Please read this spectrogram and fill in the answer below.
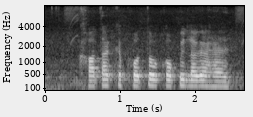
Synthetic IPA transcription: kʰaːt̪akepʰoːt̪õkɔːpilɐɡaɦɛː

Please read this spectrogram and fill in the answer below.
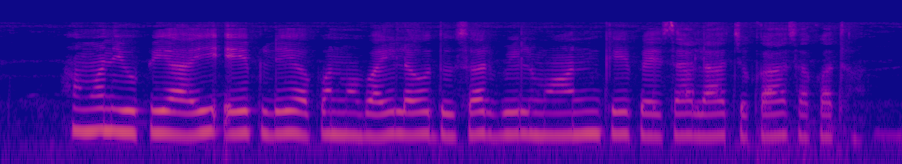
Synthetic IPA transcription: həmənjuːpiaːiʔeːpleəpənmoːbaːɪlɔːd̪uːsəɾbɪlmaːnkepɛːsalat͡ʃʊkasəkət̪ʰ

